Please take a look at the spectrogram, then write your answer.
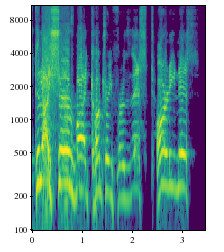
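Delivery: put-on high, slow shouted old-timer rant; mock outraged veteran. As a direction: bellow it like an indignant old vet. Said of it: "Sketchy Clown says".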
